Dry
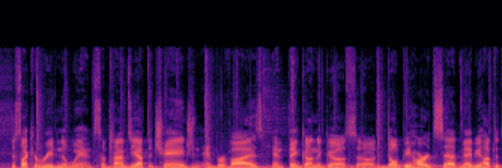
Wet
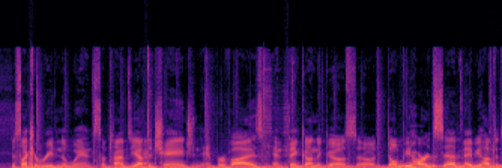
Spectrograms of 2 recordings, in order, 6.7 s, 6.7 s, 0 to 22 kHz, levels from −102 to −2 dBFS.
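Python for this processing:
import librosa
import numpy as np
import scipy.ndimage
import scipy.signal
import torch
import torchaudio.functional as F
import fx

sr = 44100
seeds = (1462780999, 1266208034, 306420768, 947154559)

y = fx.sustainer(x, sr, db_per_s=32.0)
y = y * 10.0 ** (-4.5 / 20.0)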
